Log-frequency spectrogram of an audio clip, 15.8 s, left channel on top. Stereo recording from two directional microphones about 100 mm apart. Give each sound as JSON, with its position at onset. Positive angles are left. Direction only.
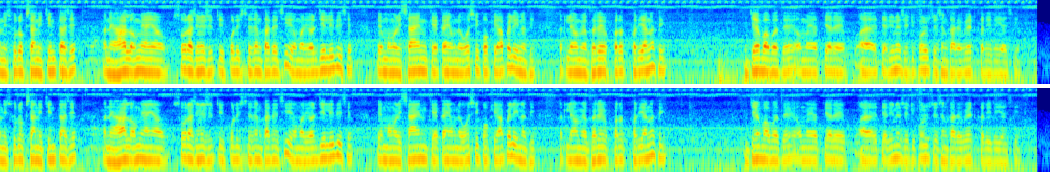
{"t": 0.0, "sound": "speech", "side_deg": 35}
{"t": 11.3, "sound": "speech", "side_deg": 45}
